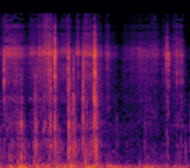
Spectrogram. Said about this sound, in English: Oh, there's like a folded up paper in here. What does this say? Okay, I'm going to open something.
